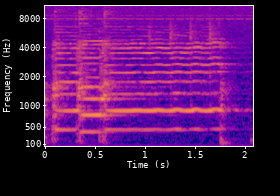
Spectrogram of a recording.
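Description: Electric guitar picking A, G, A on the tenth and eighth frets of the B string, the last A held and ringing for about a second.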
